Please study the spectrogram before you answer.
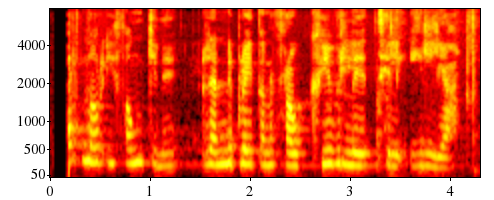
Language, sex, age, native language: Icelandic, female, 14, Filipino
